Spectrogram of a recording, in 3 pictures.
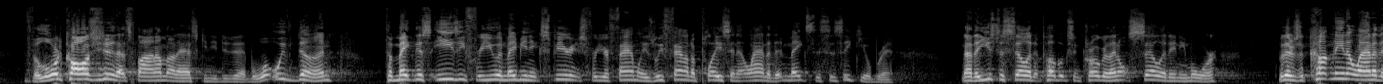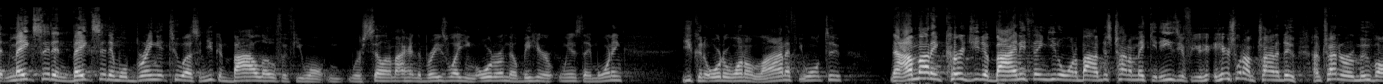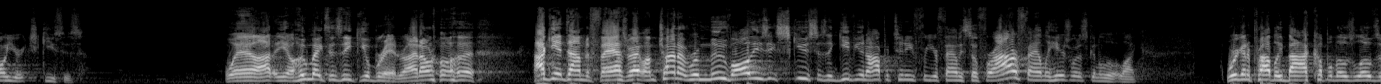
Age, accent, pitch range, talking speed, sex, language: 40-59, American, 160-215 Hz, 290 wpm, male, English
